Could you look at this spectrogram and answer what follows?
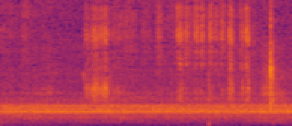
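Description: Stampin' Blend alcohol markers color a pumpkin pie drawing on paper, with soft, close, scratchy strokes that come in short bursts over a faint steady hiss and no voices.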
